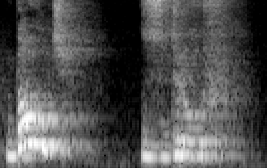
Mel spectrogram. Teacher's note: And the V changes to F sound.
